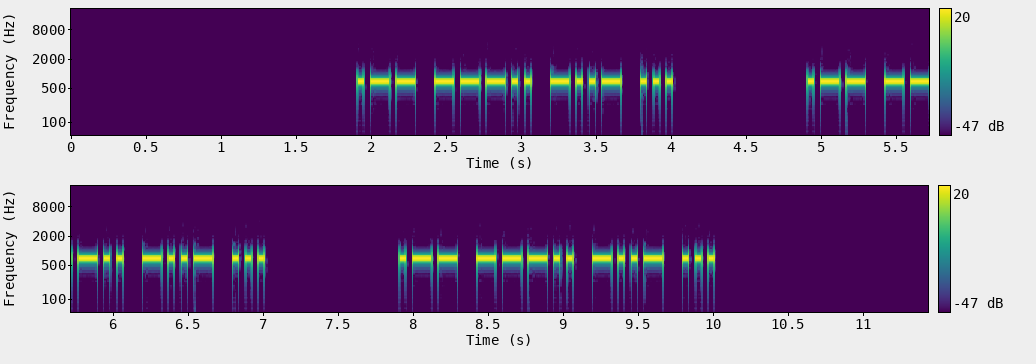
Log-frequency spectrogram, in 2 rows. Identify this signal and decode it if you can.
Morse code, heard as a keyed tone, about 28 wpm, 700 Hz. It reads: W8XS W8XS W8XS
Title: USA Call Signs - 4 Characters - Repeated 3x - 28wpm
